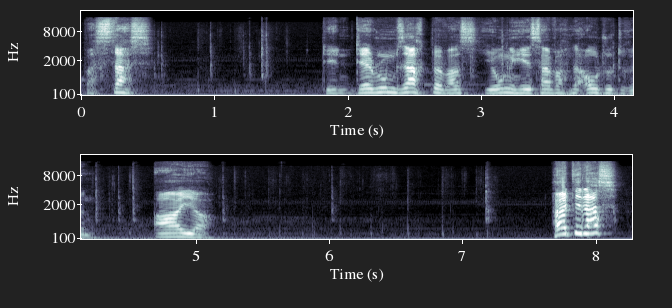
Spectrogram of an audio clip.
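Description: A young man giving casual gameplay commentary to his viewers, jumping between hushed whispers and loud startled calls. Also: fairly high pitch, moderate pace. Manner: jumpy, hushed then loud, talks to viewers. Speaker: gaming streamer.

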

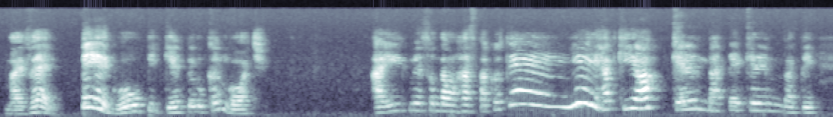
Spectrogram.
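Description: Lively man telling a story, slightly off-mic. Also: high-pitched, far from the mic. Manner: animated, acts out sounds and voices. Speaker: vlogger. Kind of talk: storytelling vlog. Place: indoors at home late at night.

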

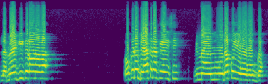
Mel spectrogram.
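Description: A woman's voice: high-pitched, brisk, natural voice, low-quality recording. A woman playing a bossy scolding mother-in-law. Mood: gloating. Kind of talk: short film drama.

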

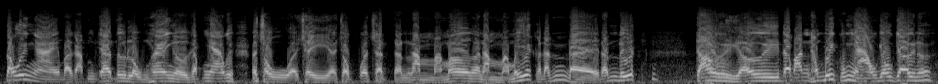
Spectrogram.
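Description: Guy doing a gravelly beggar husband, bossy, rattles off fast. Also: mid-range voice, fairly bright tone, lightly acted. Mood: scolding. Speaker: comic actor. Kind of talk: comedy sketch acting.

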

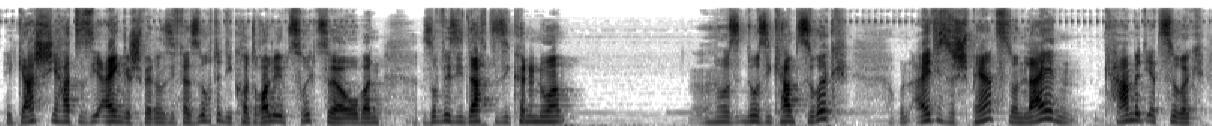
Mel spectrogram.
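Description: A man's voice: on the high side, brisk, a bit bright. A man reading game text aloud and commenting in a let's play, earnest and somber, with small restarts.

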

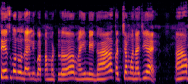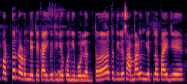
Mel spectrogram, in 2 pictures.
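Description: A woman's voice: fairly high pitch, steady tone, fairly quick, no room sound, studio quality, close to an everyday voice. A woman voicing a fretful village mother. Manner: fretful, chatty. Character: worried village mother, unwell.

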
